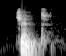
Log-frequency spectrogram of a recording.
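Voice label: "gent", British English; pronunciations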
